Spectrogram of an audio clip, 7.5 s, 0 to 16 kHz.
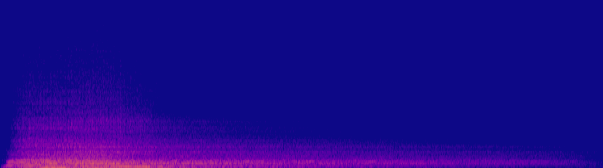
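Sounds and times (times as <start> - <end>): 
unknown kaiju creature sounds: 0.0 - 3.6.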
